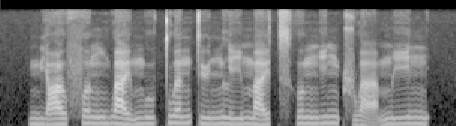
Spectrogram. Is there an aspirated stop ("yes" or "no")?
yes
